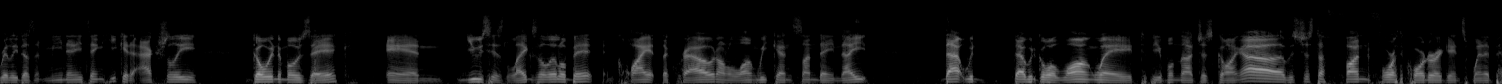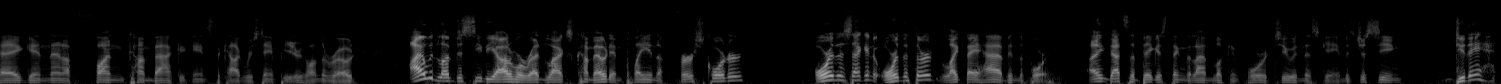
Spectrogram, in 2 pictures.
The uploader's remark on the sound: 5am Car Thoughts! Live from the CFP mobile studios.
